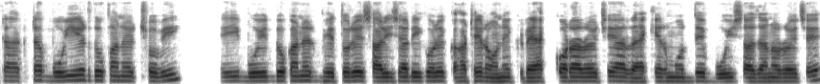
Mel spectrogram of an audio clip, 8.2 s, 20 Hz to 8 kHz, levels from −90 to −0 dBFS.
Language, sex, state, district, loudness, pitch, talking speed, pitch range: Bengali, male, West Bengal, Jalpaiguri, -19 LUFS, 145 Hz, 175 wpm, 140-155 Hz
